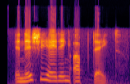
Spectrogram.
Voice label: Star Trek Computer Voice; StarTrekLCAR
